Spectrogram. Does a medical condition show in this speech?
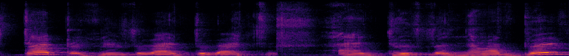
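Yes: brain injury.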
